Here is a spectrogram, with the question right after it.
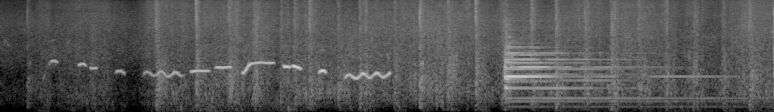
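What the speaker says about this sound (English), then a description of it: "The first bell." A church bell in the game Kingdom Come: Deliverance II tolls once, loud and ringing with a long sustained decay, after a stretch of faint whistled tune and soft clatter.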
